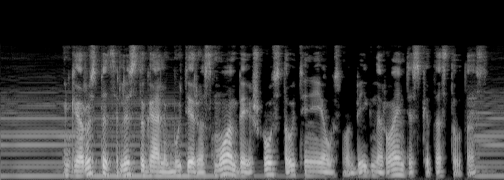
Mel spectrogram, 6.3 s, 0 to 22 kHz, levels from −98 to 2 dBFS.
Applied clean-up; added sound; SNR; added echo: none; Bowed string instrument; 14 dB; none.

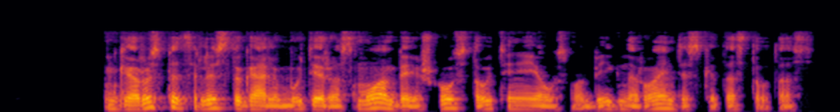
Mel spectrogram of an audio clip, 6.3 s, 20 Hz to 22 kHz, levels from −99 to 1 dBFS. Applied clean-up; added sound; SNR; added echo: none; none; none; none.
